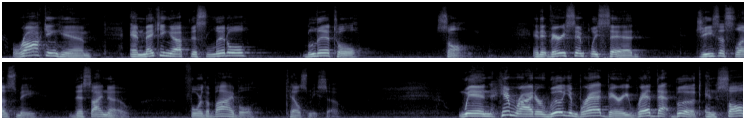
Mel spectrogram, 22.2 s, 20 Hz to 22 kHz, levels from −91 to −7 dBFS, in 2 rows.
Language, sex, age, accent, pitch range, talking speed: English, male, 50-69, American, 120-170 Hz, 95 wpm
